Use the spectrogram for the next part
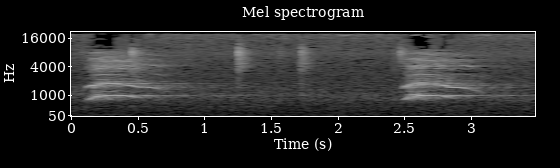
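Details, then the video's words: Night-time red fox shriek in a field behind an apartment: two harsh, rasping screams about two seconds apart, each sliding downward, with brief clicks in the quiet gap. "Fox Noise - Fox shriek/call/cry/mating call"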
